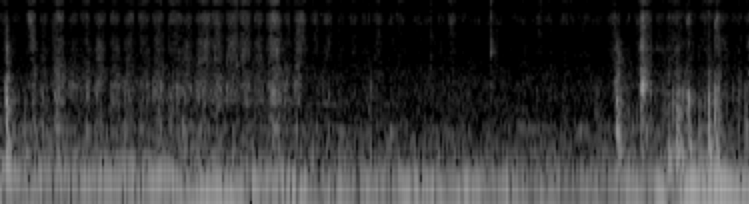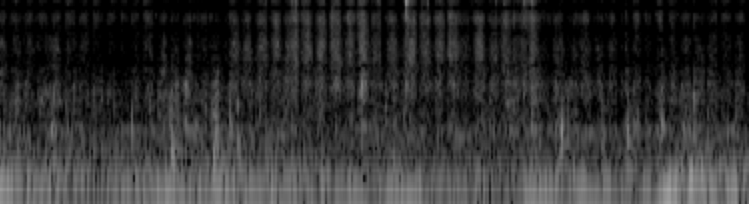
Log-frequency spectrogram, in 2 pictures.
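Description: A white cloth is rubbed continuously over the toe and vamp of a tall brown leather boot worn on the foot, buffing it to a shine. The quiet, steady rubbing and swishing has a low, soft body, a faint brushy high hiss and small scuffing taps throughout.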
